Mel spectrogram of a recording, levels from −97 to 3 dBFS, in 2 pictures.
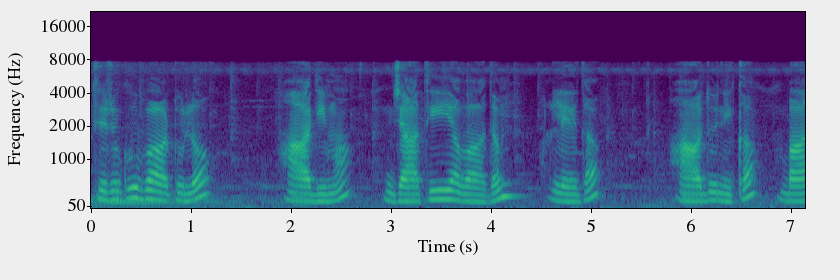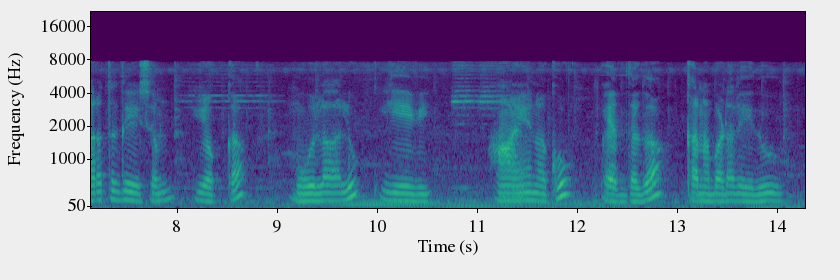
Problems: none marked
